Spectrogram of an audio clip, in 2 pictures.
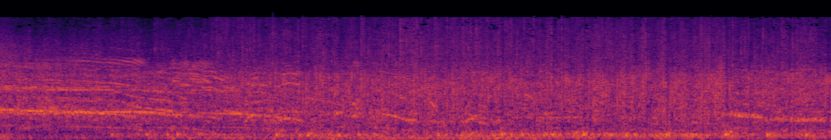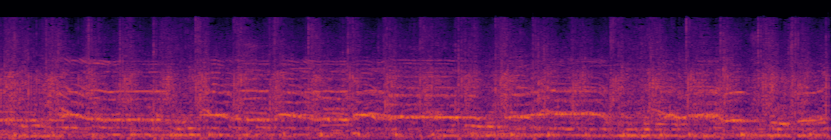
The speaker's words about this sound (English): a lot of people had run down the front and were sort of cheering and celebrating with the players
